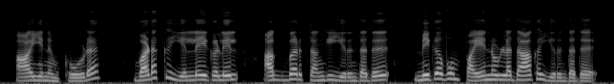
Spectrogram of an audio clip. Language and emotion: Tamil, neutral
